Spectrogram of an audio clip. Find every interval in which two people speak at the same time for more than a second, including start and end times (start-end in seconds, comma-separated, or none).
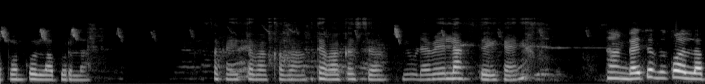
none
